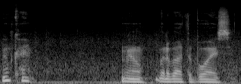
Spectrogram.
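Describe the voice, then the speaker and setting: A man's voice: mid-range voice, normal speed, a little hiss or hum, close to an everyday voice, low-quality recording. A man playing an affectionate, apologetic husband in an audio horror drama. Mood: apologetic, grateful. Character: affectionate, apologetic husband home late from work.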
